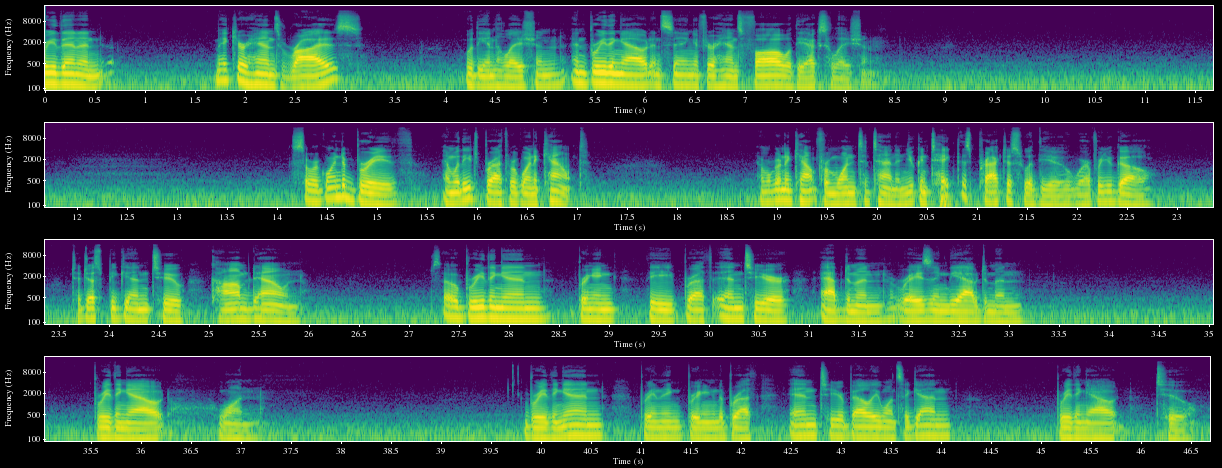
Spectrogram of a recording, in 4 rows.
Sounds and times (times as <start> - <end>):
Speech: 0.0 - 0.7, 1.7 - 3.2, 4.2 - 8.4, 14.2 - 17.2, 18.8 - 22.8, 23.6 - 26.0, 27.2 - 33.2, 35.5 - 37.3, 39.7 - 44.2, 45.2 - 46.6.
